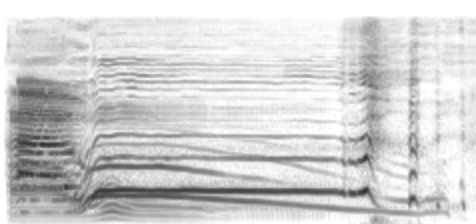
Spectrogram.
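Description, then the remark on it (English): A person imitates a wolf with one long, loud howl that rises briefly, then slides slowly downward in pitch before trailing off into a few short breathy sounds. “Now's the time to howl out.”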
